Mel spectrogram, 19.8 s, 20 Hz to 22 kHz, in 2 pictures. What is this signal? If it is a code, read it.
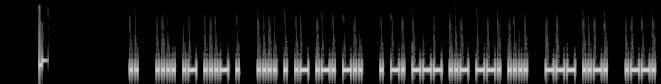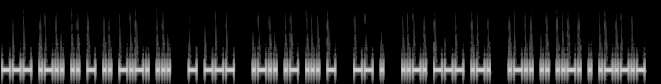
Morse code, heard as a keyed tone, about 30 wpm, 700 Hz. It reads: I HAVE HEARD ENOUGH OF POLITICS TO LAST ME FOR LIFE.
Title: Sentences from Top 1000 Words - Review Part 6 - 30wpm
